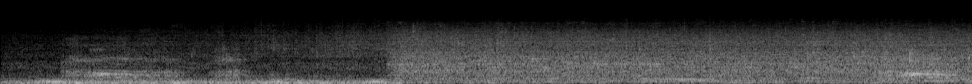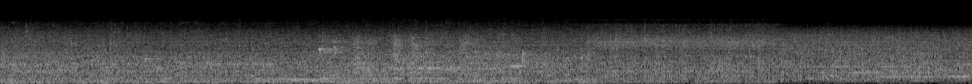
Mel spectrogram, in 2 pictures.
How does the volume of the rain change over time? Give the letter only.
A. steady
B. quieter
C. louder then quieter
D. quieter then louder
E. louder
A.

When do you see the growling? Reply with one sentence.
The growling can be heard from 0.6 to 2.4 s, from 8.7 to 9.6 s and from 13.2 to 14.7 s.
